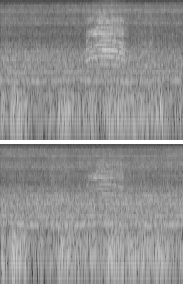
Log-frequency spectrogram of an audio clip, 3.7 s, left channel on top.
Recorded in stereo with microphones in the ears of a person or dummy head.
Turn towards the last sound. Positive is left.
turn(degrees=45)  # may be behind; listen again after turning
